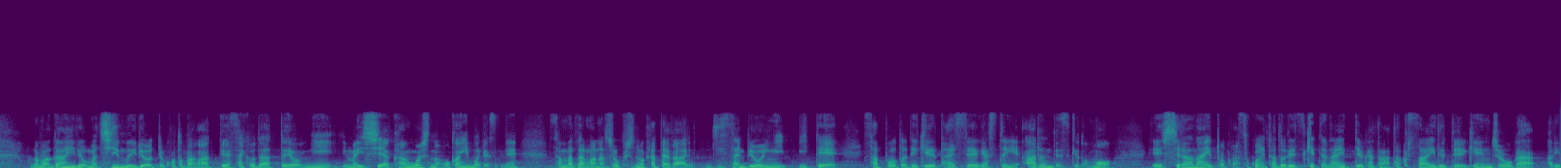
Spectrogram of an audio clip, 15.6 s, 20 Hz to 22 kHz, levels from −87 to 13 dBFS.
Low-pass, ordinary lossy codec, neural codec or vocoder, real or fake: 7.2 kHz; none; codec, 16 kHz, 4 kbps, X-Codec, HuBERT features, trained on general audio; fake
